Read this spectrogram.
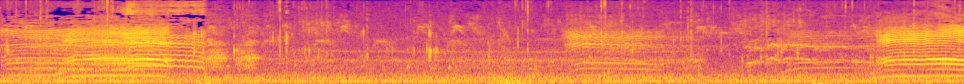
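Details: Farm sheep bleating: three drawn-out, wavering, nasal bleats, rich in harmonics, at the start, middle and end. Steady background hiss fills the gaps.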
